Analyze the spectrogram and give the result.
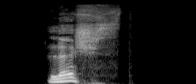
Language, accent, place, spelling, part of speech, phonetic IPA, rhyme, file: German, Germany, Berlin, löschst, verb, [lœʃst], -œʃst, De-löschst.ogg
- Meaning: second-person singular present of löschen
